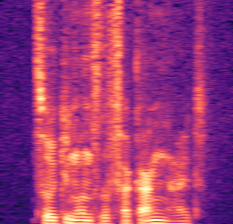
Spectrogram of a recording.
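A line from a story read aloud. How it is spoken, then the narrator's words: Sighing. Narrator (German): Knut seufzte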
